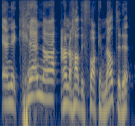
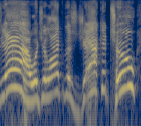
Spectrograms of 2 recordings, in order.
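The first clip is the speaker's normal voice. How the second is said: slow, high, louder mock old man offer; character voice; 6 semitones higher, 7 dB louder, slower than usual. Streamer voicing the farmer offering Logan a jacket, hammed-up. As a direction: hams up a kindly old farmer.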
